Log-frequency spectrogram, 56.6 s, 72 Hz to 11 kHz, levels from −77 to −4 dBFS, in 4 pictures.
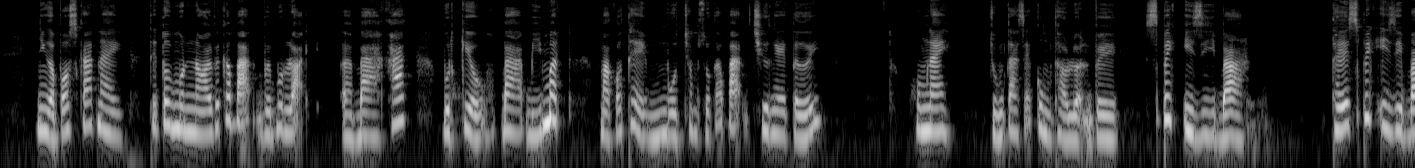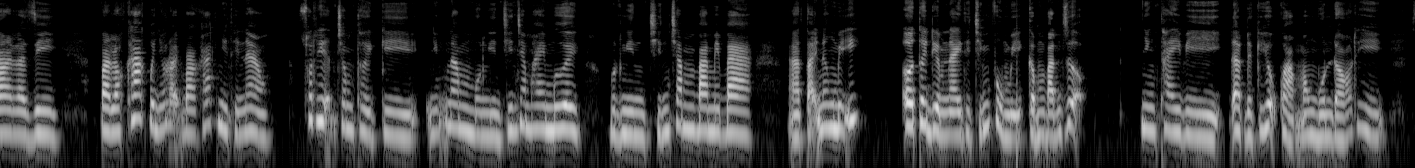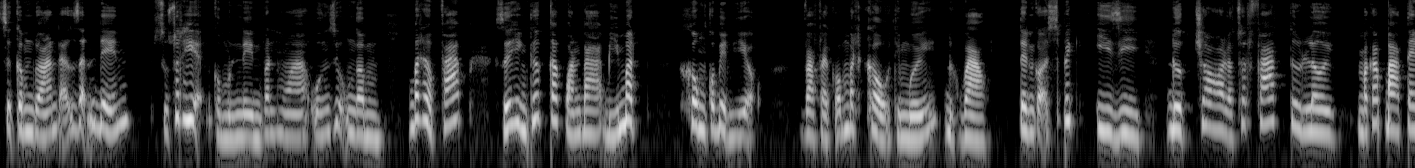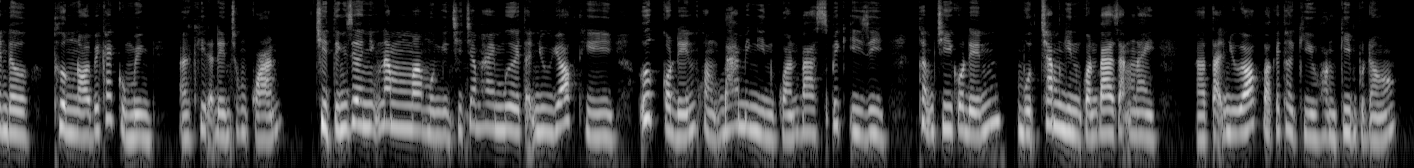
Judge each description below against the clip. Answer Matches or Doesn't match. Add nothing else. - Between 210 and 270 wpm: Matches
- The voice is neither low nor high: Doesn't match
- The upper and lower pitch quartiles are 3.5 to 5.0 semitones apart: Matches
